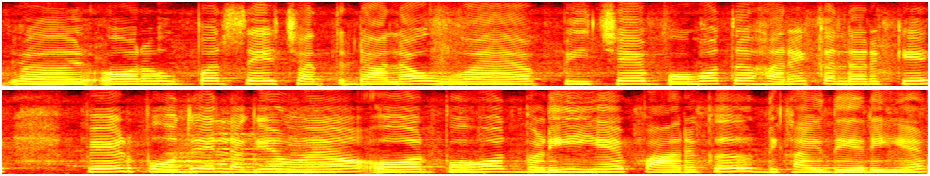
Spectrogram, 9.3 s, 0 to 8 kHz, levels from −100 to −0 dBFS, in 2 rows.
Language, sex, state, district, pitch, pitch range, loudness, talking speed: Hindi, female, Chandigarh, Chandigarh, 235 Hz, 225-255 Hz, -14 LUFS, 170 wpm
